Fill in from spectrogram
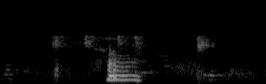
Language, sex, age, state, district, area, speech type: Dogri, female, 30-45, Jammu and Kashmir, Reasi, rural, conversation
